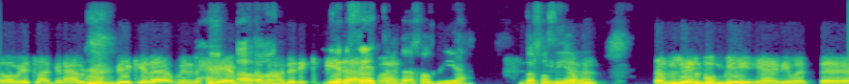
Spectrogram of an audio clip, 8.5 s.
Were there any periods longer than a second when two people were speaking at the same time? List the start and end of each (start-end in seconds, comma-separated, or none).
2.4-4.0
